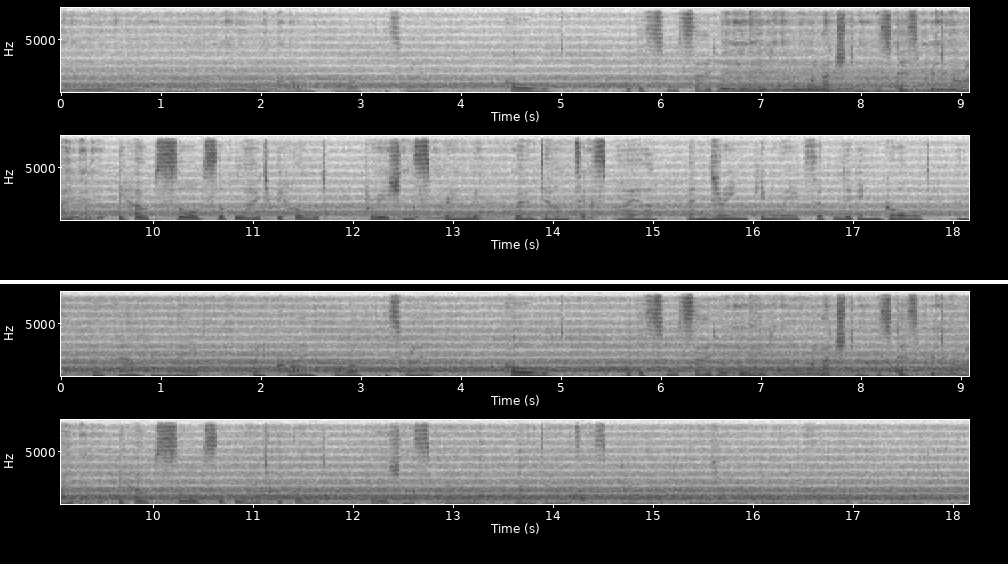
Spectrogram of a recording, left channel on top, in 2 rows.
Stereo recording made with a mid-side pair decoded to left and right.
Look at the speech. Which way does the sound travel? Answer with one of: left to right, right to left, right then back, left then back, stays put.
right to left.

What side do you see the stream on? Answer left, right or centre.
right.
